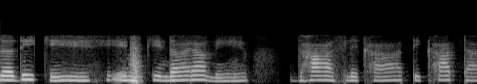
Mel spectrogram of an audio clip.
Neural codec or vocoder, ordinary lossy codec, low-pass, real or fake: codec, 16 kHz, 0.8 kbps, ZipCodec; AAC, 16 kbps; 7.2 kHz; fake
